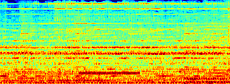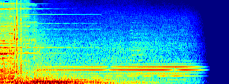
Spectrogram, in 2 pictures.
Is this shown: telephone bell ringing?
yes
